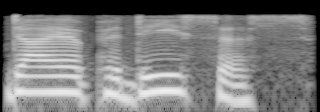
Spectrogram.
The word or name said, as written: diapedesis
